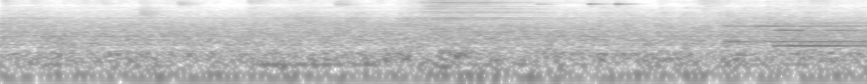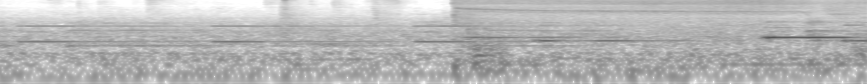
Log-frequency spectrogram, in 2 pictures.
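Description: Chiyoda Line subway train running, heard from inside the car: a steady rumble, joined about halfway through by high, steady whining tones, and a burst of hiss near the end.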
